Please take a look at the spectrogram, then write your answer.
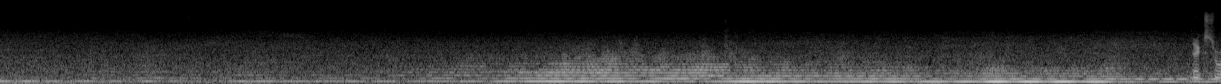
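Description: A Cape Air propeller plane bound for Nantucket passes at Boston Logan Airport, its steady droning engine tone swelling louder midway and holding with harmonic hum, heard outdoors with some faint background talk.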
